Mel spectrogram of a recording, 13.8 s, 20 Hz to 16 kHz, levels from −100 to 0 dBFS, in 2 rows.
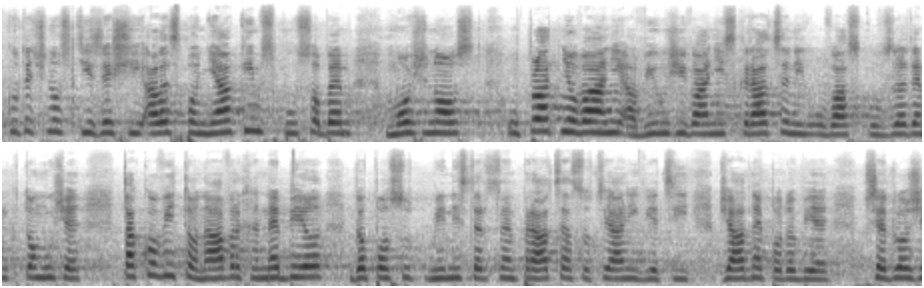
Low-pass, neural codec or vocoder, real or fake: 14.4 kHz; vocoder, 44.1 kHz, 128 mel bands, Pupu-Vocoder; fake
